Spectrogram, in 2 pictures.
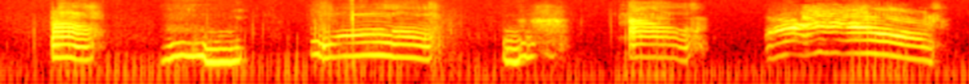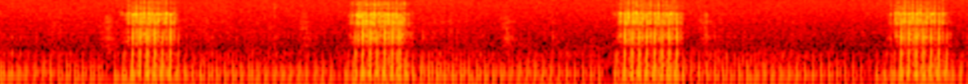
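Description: Kittens give a rapid series of high, thin meows that bend up and down in pitch.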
